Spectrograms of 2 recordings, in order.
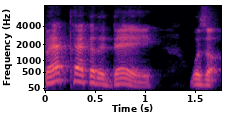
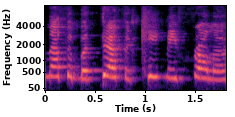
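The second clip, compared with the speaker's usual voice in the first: play-acted very high, loud, tearful wail; 6 dB louder than usual. Retelling a film scene where a character cries: imitating someone crying. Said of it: "and she crying like".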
